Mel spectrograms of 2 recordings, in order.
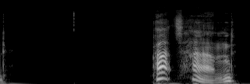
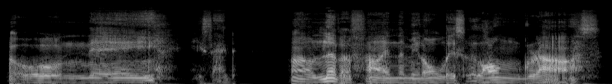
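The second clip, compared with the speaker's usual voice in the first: lower, softer, down-hearted farmer voice; glum Ted; 5 semitones lower, 5 dB quieter, slower than usual. Acted. Ted to Pat on his knees in the grass, glum and low. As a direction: sigh over the lost screws. Ted dejected about lost parts.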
